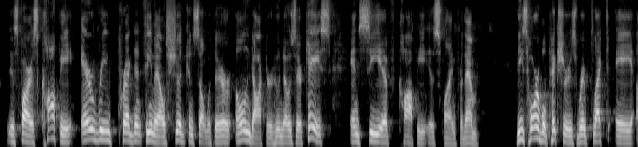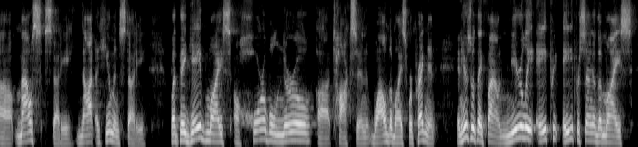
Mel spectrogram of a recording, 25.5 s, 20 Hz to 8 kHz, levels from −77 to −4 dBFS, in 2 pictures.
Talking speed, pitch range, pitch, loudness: 140 wpm, 125-175 Hz, 150 Hz, -24 LUFS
